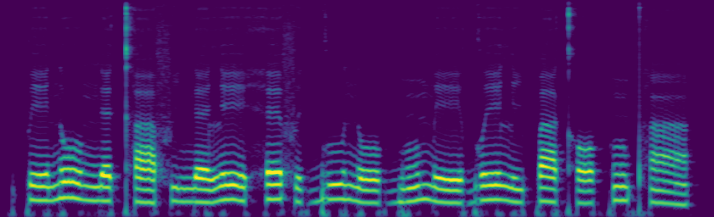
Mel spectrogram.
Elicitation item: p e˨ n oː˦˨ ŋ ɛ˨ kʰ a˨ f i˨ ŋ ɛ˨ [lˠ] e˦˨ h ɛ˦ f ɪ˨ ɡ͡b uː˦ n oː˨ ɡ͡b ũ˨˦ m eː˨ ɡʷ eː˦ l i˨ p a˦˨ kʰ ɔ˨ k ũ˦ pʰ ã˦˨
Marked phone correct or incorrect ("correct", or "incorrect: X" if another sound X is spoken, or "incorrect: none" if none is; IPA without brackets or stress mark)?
incorrect: l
